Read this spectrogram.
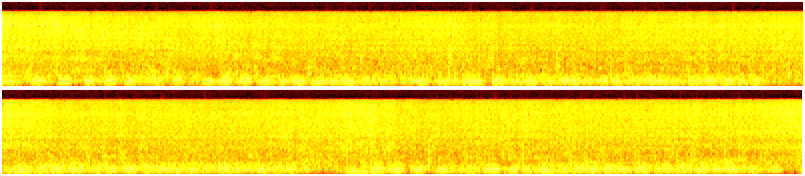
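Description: Water churns and bubbles behind a boat's stern.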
